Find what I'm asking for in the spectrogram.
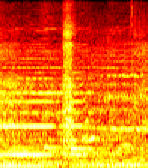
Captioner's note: laugh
